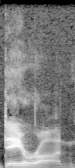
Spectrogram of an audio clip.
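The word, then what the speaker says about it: Daeron: Yeah, he didn't pronounce the silent e well enough in Deron.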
